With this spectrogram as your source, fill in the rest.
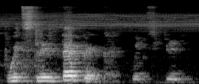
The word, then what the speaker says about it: Huitzilopochtli: Y ya, pero lo tienes que decir así rapidito y acentuarlo en la penúltima sílaba. Tienes que decir Huitzilopochtli. Y aquí Huitzilopochtli.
